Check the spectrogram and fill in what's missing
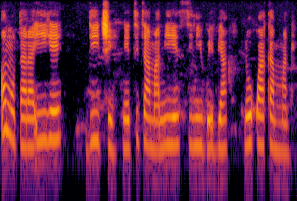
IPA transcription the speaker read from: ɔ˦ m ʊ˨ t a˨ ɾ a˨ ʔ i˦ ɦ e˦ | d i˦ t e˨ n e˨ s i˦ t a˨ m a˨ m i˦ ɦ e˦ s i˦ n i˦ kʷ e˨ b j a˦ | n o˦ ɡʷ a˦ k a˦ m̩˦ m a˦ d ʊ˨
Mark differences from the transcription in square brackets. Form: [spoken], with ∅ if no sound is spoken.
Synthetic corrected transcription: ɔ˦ m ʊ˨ t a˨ ɾ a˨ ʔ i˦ ɦ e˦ | d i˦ [t͡ʃ] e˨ n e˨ [t] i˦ t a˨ m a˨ m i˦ ɦ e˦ s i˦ n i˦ [ɡʷ] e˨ b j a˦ | n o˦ [kʷ] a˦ k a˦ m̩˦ m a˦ d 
